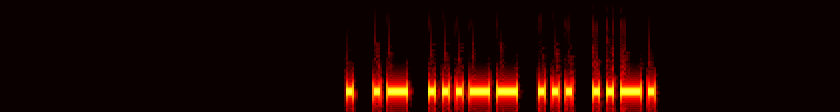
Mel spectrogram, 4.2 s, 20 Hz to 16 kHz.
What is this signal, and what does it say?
Morse code, heard as a keyed tone, about 36 wpm, 700 Hz. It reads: EA3SF
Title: DXCC-100 Call Signs - 5 Characters - 35wpm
